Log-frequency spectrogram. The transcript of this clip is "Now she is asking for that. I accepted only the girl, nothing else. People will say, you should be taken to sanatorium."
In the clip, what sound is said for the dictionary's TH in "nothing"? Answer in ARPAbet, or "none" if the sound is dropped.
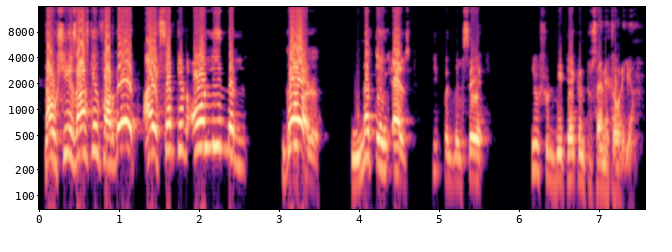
T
